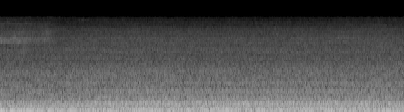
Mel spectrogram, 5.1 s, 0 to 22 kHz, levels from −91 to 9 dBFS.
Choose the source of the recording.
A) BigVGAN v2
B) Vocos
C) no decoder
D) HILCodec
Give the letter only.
C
